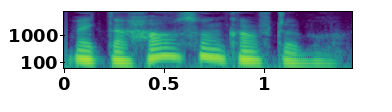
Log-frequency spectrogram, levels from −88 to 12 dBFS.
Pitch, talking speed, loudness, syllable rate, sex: 130 Hz, 210 wpm, -15 LUFS, 7.6 syllables/s, male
